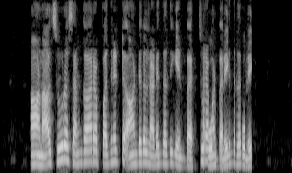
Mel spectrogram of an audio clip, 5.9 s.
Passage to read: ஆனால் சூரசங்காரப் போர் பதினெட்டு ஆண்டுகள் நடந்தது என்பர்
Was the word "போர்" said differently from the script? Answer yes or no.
yes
